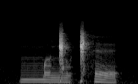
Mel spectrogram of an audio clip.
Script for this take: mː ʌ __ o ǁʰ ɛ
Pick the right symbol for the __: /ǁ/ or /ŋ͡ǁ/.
ŋ͡ǁ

